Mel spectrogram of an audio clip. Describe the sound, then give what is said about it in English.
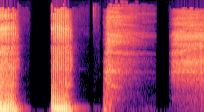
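A voice imitates a pig with two short, deep, throaty grunts, like a hog rooting, almost like a cough, each followed by a raspier, breathier snort-like burst, evenly spaced and with no talking. “So, the piggy noise. It's like this low grunting.”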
